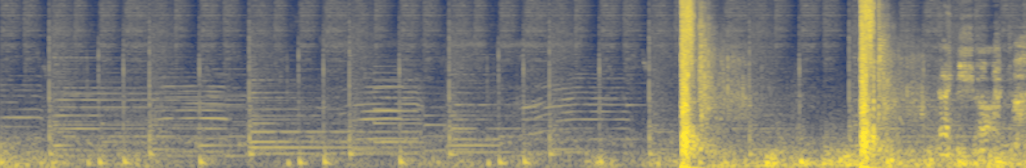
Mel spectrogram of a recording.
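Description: Two sharp, loud freehand gunshots ring out about two seconds apart during outdoor plinking in Manitoba, after a stretch of quieter tonal background sound.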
